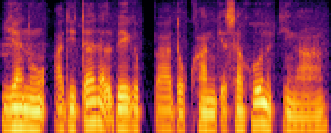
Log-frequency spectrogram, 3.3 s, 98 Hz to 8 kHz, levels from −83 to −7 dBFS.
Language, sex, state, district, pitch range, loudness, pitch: Garo, male, Meghalaya, West Garo Hills, 100-110 Hz, -18 LUFS, 105 Hz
